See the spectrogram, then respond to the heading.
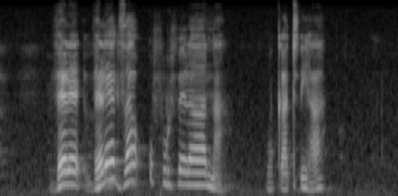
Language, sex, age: Venda, male, 28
